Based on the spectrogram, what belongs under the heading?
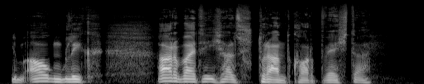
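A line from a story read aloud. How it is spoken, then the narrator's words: Sighing. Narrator (German): seufzte Petrus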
